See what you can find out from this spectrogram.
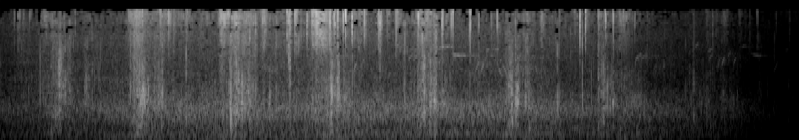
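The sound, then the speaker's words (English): Footsteps walking among the graves of a cemetery in Cambridge, a steady run of evenly paced steps with a crunchy scuffing texture, moderately loud and alone, stopping abruptly into silence near the end. “Let's go and have a look then and walk among the graves and see what we can see.”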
